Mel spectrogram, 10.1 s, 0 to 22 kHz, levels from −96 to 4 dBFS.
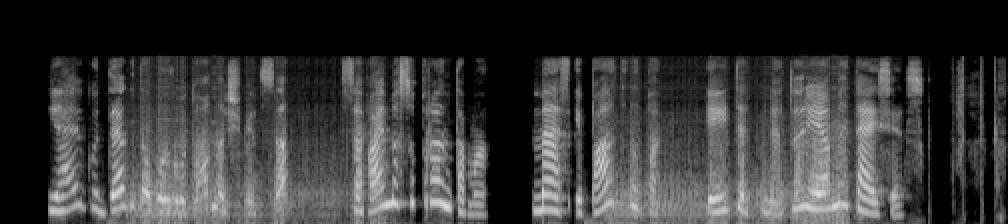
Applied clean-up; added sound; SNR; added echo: neural separator model SepFormer DNS4.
